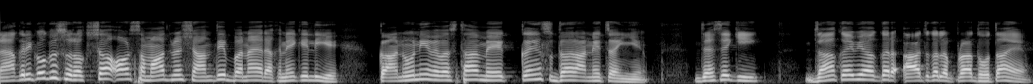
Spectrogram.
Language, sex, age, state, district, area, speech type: Hindi, male, 18-30, Rajasthan, Jaipur, urban, spontaneous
